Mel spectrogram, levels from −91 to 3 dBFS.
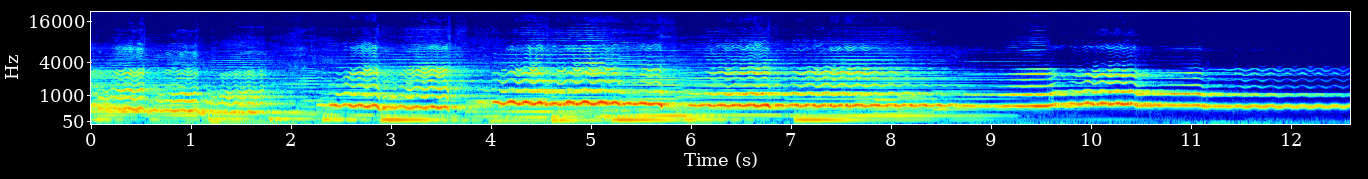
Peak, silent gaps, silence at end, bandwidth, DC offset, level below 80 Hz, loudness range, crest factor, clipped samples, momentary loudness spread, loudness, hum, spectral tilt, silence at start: -4 dBFS; none; 0 s; 9.2 kHz; under 0.1%; -52 dBFS; 6 LU; 16 dB; under 0.1%; 12 LU; -20 LUFS; none; -5.5 dB/octave; 0 s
